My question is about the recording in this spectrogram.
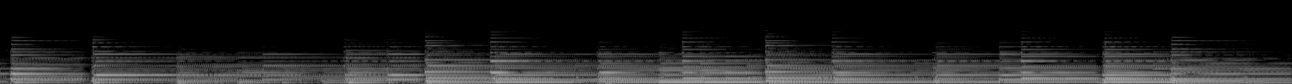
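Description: Piano sound from a digital keyboard, played with both hands: chords struck again in a steady rhythm over held bass notes that change a few times.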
